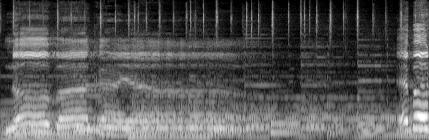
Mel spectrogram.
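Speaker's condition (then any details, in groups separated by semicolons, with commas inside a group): No condition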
